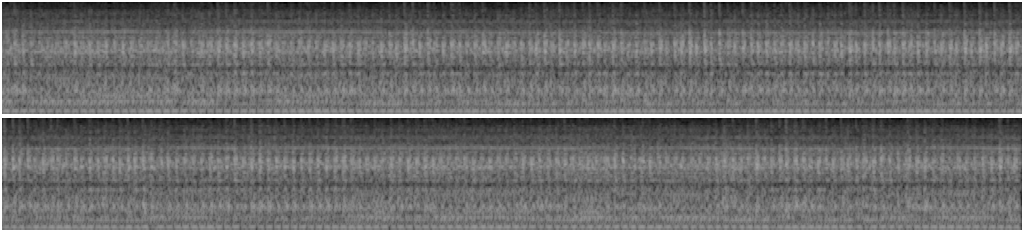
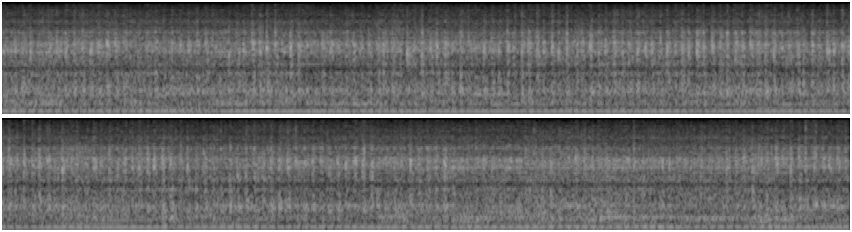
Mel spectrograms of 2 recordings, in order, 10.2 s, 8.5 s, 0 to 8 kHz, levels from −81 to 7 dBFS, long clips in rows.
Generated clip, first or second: second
